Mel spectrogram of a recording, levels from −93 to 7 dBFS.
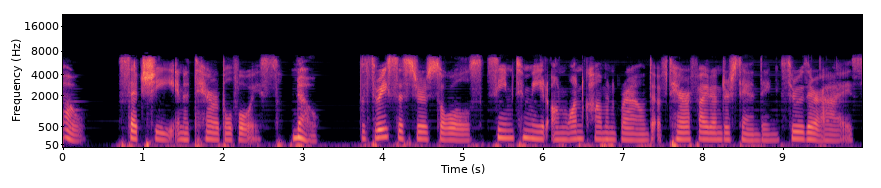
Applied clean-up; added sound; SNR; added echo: neural mask model DeepFilterNet 3.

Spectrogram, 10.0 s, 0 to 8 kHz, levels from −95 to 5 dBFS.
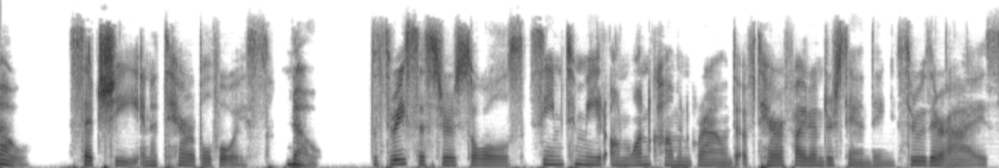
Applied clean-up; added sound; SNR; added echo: neural mask model Resemble Enhance denoiser.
